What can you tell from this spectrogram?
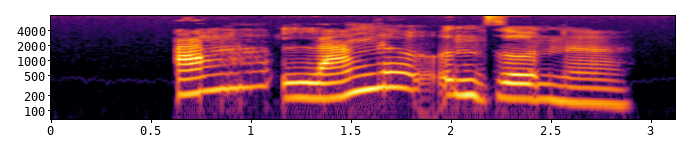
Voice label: A Lange and Sohne German Pronunciation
